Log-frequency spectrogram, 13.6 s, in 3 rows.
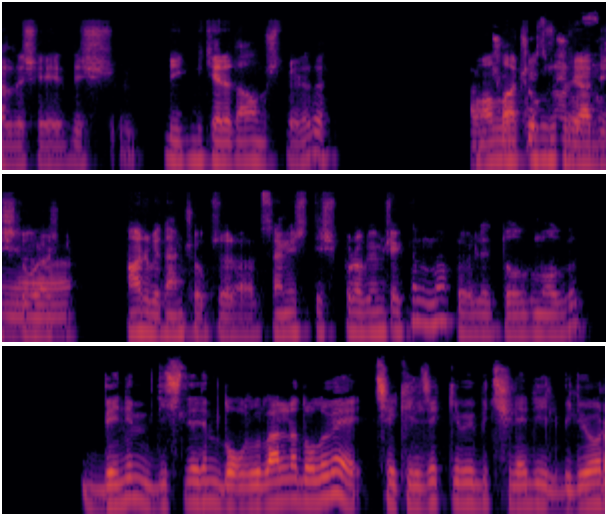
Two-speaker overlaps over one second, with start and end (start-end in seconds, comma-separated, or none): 3.5-5.1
